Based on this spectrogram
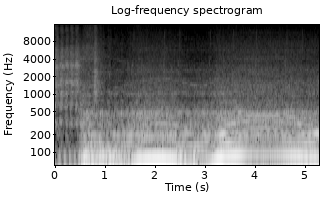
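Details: Lexus IS300 on the first start after relocating the ECU to the interior and rerouting the engine harness, O2 sensors unconnected: catches after a short crank, swells with a couple of light revs, then settles into an even, steady run despite a very lean exhaust smell.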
